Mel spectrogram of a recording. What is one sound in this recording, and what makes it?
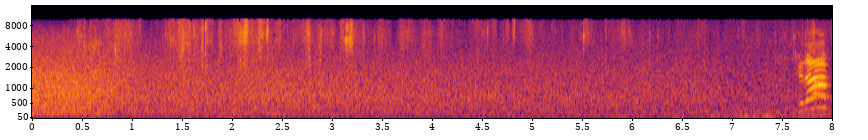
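Footsteps tread on grass outdoors.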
